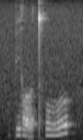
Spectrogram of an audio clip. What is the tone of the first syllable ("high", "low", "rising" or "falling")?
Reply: low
